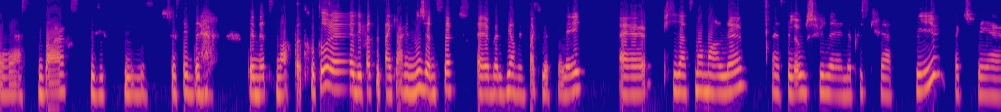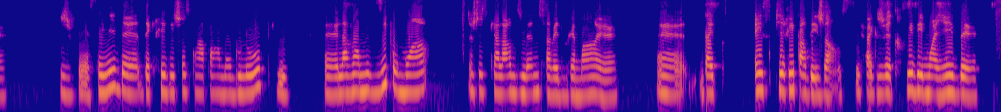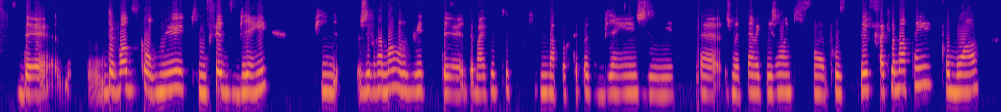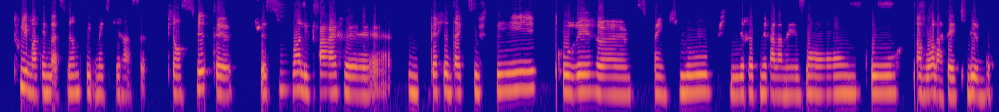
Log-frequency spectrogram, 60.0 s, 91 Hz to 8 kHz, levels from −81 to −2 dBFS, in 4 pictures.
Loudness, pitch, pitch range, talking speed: -32 LUFS, 195 Hz, 190-210 Hz, 170 wpm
